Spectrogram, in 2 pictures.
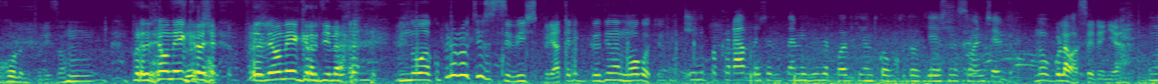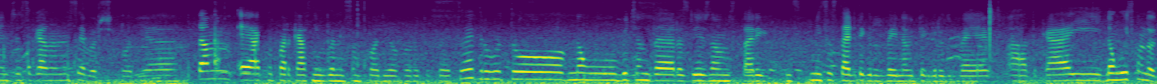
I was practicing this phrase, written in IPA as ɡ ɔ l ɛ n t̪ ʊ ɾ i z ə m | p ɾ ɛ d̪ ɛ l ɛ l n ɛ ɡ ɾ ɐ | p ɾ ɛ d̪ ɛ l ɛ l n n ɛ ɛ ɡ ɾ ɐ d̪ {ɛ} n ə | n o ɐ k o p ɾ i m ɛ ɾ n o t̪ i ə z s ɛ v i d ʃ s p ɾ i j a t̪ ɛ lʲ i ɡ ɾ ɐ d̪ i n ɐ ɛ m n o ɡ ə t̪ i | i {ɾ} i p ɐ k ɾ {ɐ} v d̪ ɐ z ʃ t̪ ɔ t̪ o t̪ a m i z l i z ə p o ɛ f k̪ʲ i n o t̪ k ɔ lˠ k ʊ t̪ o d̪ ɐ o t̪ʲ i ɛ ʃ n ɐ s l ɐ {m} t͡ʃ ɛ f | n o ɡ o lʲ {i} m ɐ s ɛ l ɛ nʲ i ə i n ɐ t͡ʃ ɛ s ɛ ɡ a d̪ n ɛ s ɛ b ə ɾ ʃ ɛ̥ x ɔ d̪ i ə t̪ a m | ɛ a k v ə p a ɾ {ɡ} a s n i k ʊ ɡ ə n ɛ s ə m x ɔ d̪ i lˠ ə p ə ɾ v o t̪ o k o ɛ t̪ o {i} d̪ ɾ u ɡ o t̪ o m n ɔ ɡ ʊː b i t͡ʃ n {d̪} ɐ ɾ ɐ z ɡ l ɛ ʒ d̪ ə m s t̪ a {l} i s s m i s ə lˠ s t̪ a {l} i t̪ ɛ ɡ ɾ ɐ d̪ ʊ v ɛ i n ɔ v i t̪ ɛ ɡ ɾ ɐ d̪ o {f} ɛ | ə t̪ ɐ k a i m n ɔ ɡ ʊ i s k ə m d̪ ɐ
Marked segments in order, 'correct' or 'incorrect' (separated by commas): incorrect, incorrect, incorrect, incorrect, incorrect, incorrect, incorrect, correct, incorrect, incorrect, incorrect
